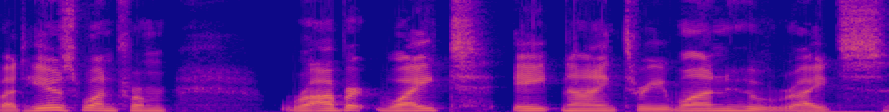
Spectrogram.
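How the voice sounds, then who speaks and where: A man speaks at a medium pitch with an American accent. The sound is dry and close with no echo, and the recording is very clean against a silent background. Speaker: podcast co-host. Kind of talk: podcast conversation.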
